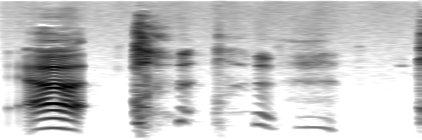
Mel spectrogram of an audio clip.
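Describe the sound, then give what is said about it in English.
A person coughs: a loud, harsh burst opens, then a few shorter rough, throaty bursts follow with small gaps between them. “I'm coughing and it's disgusting at the same time.”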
